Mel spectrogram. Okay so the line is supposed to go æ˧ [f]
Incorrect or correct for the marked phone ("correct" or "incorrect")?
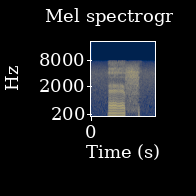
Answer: correct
